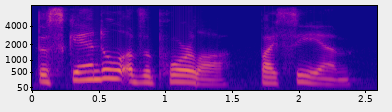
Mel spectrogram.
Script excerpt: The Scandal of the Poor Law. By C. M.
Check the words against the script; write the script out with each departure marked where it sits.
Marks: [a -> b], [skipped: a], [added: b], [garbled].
The Scandal of the Poor Law. By C. M.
